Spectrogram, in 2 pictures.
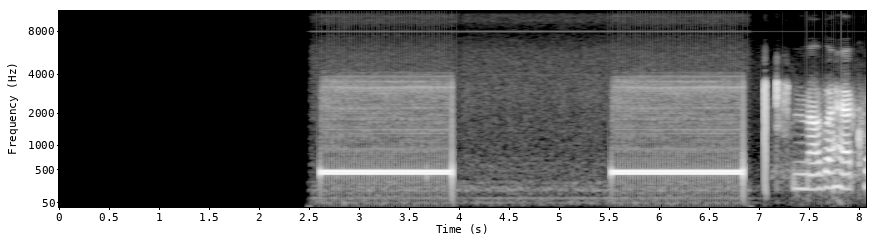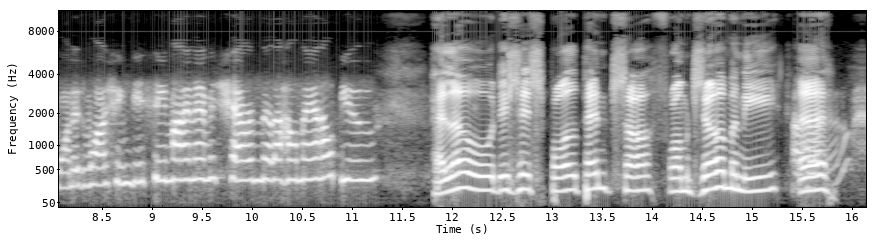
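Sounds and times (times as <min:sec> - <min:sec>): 
long steady telephone tones after a call is hung up: 0:02.6 - 0:04.1, 0:05.5 - 0:07.0
speech: 0:07.5 - 0:16.0.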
